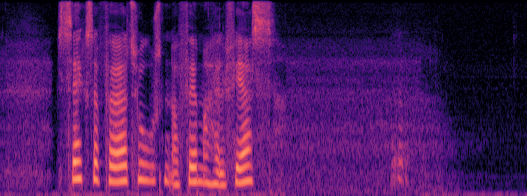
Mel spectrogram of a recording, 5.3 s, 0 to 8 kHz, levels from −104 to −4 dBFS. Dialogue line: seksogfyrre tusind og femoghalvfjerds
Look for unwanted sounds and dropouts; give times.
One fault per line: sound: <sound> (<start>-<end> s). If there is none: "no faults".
sound: laugh (3.9-4.1 s)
